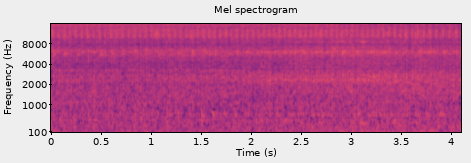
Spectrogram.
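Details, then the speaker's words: BMW E30 M10 engine, still misfiring after valve clearance check found good; fuel normal. Uneven shaky idle with irregular stumbles, won't rev up. Misfire, rough running. "Kanan bensin normalik gasnya ini berebut nih. Oh, getar sekali ini. Gak mau naik lagi."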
